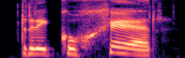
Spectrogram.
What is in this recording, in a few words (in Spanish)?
"recojer", Spanish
